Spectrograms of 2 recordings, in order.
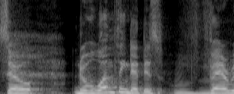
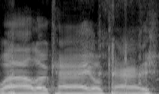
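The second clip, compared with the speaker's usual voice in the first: put-on American accent, lower; 3 semitones lower than usual. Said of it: "Is that American accent?".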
